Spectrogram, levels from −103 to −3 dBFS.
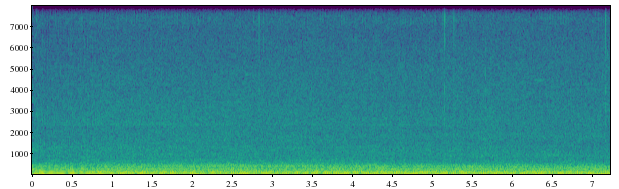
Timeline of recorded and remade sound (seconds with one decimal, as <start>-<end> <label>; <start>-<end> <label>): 0.0-0.8 remade; 0.8-7.2 recorded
